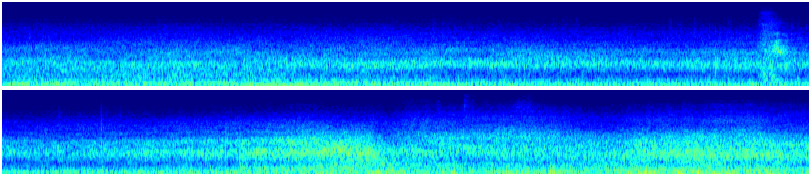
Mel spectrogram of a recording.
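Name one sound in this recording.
Tyres roll steadily over rough asphalt.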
